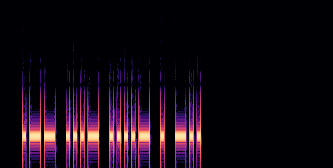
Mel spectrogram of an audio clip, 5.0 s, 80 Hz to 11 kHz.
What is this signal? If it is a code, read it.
Morse code, heard as a keyed tone, about 22 wpm, 700 Hz. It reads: WV4ED
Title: USA Call Signs 22wpm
